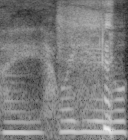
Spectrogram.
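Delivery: slow, soft, hushed half-whisper. Retelling how people talked at the spa: imitating a half-whisper. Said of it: "talking, like, in a whisper".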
